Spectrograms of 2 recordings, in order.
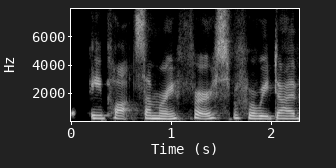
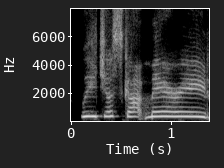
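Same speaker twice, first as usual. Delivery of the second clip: loud yelling out. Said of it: "she's yelling out".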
